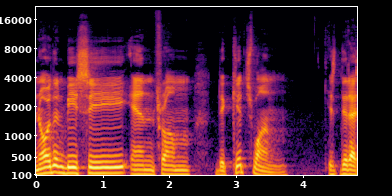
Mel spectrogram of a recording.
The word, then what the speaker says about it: Gitxsan: And Erica is from Northern BC and from the Gitxsan. Did I say it correctly? The Gitxsan, yeah.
